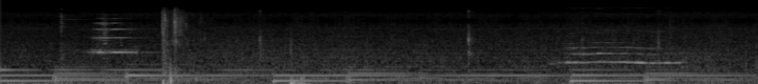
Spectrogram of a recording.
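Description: A cat meows a few times in the video game Layers of Fear, over a quiet ambient tone of sustained musical notes, with occasional soft thumps.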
